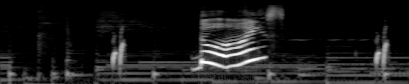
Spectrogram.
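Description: Two short rising cartoon pop effects, one about a second in and one near the end, each marking a piranha being plucked off with tweezers. They sit over light children's background music, with a loud cartoon voice cry about halfway through.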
